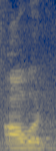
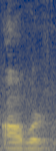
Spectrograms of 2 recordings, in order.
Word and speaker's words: hour: Here as you can see, hour is starting with h, her. That is consonant, but the sound is vowel, hour. We pronounce it as a hour, as an hour.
